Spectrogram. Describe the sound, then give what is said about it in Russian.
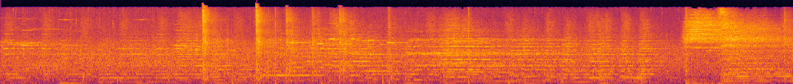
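Fireworks salute bursting over Red Square in Moscow during a festival, with several sharp booms going off at irregular intervals over a loud, dense, continuous wash of background sound. “О, начинается салют.”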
